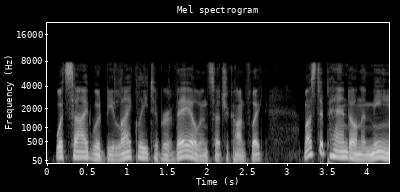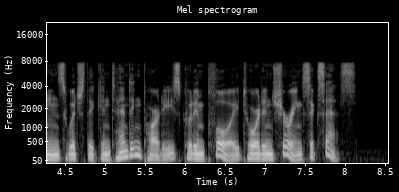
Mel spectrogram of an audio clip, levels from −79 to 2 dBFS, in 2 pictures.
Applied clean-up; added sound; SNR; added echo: none; none; none; none.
